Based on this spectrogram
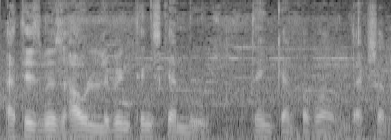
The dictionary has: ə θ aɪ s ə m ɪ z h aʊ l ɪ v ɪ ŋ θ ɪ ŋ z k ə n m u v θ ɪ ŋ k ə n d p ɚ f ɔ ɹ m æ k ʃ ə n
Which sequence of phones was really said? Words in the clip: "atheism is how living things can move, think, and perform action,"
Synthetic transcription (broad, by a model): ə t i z m ɪ z h aʊ l ɪ v ɪ ŋ t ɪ ŋ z k ə n m u v t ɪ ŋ k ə n p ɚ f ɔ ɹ æ k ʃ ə n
